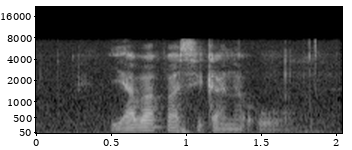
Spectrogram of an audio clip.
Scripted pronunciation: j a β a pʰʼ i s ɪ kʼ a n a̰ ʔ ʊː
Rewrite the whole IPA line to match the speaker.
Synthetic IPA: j a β a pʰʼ a s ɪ kʼ a n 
